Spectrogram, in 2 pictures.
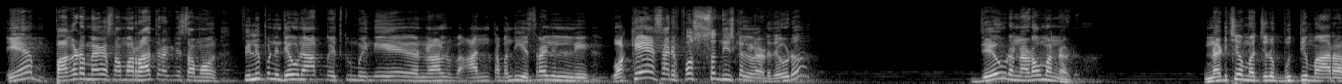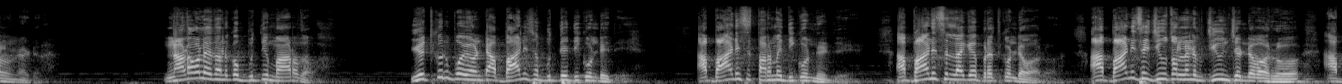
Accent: native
